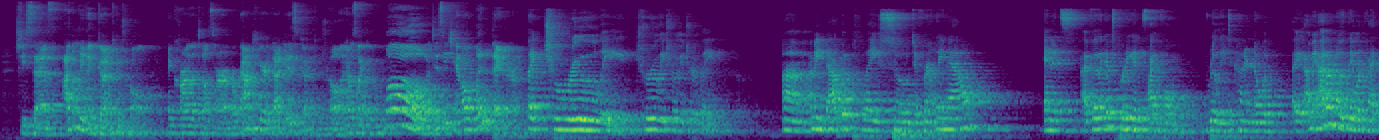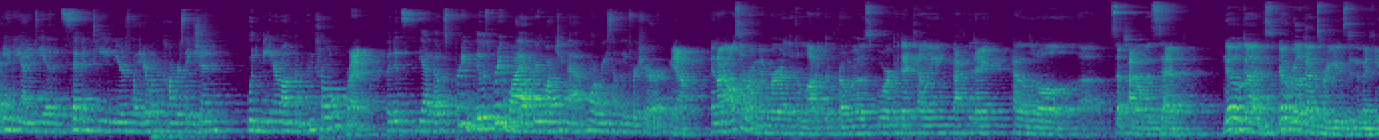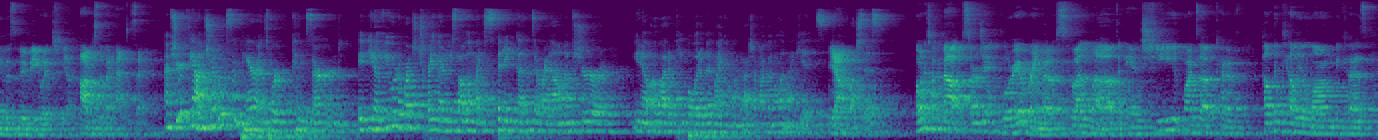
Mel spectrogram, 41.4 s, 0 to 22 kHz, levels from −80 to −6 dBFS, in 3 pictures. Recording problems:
off-mic speech; far
wrong speed and pitch; too fast and too high; 1.5 times normal speed
room echo; noticeable; dies away in 1.1 s

